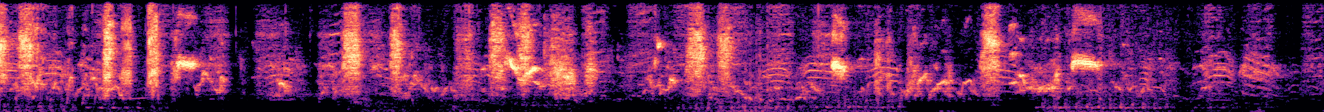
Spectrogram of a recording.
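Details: Flock of budgerigars chirping as they eat green food, trading quick high tweets and warbled chatter with a few pure whistled pips, plus scattered soft pecking clicks.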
